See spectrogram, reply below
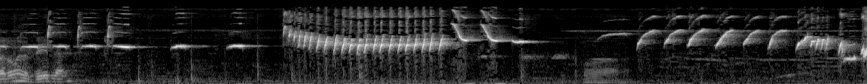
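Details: Song of a White-rumped shama packed with rapid bursts to provoke rivals: clear piping whistles, a fast buzzy trill, then a string of quick rising high notes repeated about twice a second.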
